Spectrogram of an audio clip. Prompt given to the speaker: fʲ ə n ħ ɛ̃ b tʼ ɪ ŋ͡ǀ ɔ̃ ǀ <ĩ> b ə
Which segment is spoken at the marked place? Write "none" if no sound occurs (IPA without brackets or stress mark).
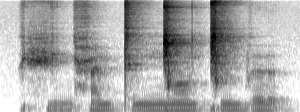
ĩ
